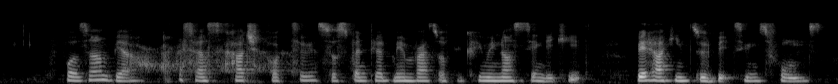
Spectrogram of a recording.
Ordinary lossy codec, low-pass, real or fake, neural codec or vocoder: AAC, 48 kbps; 7.2 kHz; fake; codec, 24 kHz, 0.9 kbps, WavTokenizer, small release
